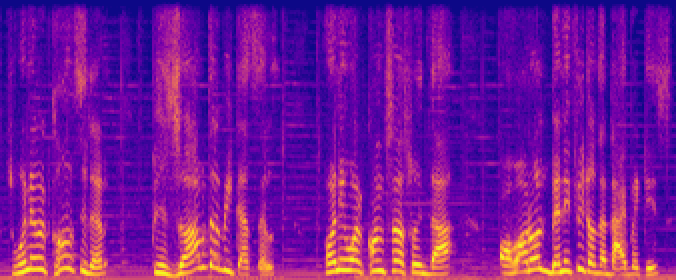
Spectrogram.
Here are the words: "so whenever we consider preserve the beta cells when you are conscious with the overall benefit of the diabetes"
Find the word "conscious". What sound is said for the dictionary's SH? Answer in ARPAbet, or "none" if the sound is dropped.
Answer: S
